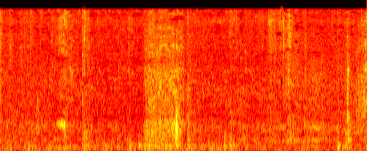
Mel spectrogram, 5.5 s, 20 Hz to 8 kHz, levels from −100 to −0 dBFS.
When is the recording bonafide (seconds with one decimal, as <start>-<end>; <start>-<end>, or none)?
0.0-0.7; 4.0-5.5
